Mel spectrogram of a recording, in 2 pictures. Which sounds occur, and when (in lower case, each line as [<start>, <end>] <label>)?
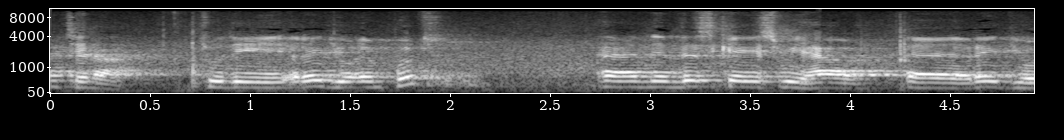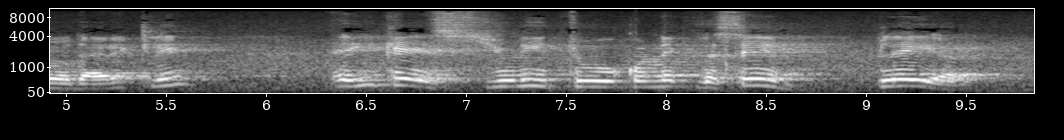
[0.00, 9.84] mechanisms
[0.01, 0.52] man speaking
[0.01, 9.84] background noise
[0.66, 2.27] man speaking
[2.73, 3.97] man speaking
[4.21, 5.60] man speaking
[6.22, 8.79] man speaking
[8.98, 9.84] man speaking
